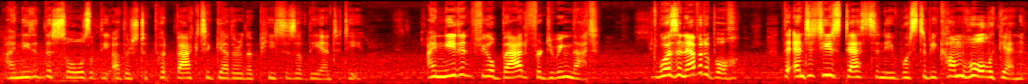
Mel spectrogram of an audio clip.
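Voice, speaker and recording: A woman's voice: a little high, fairly quick, natural voice. A woman playing an embittered, obsessive young villainess in a fantasy audiobook, intense and self-justifying. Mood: bitter, intense. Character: embittered, obsessive young woman, dangerous, power-hungry twin sister. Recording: clear ambient noise behind voice.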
